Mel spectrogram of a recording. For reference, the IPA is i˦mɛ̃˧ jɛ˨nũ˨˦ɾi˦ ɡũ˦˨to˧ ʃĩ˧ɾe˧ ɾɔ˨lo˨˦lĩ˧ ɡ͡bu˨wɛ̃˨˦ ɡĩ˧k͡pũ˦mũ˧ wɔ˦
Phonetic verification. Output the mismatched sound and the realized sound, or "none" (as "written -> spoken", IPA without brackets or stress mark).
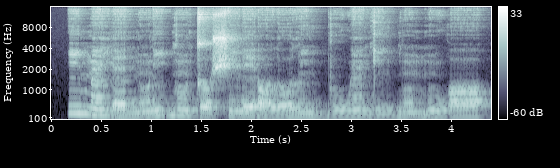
k͡p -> ɡ͡b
